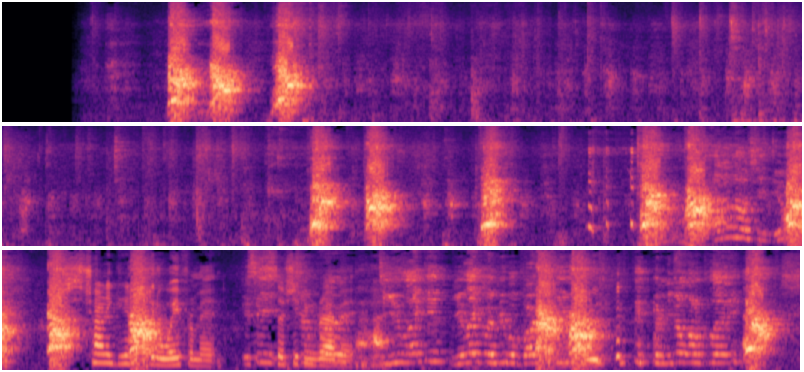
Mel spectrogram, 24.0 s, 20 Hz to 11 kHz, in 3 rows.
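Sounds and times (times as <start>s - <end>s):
puppy play-barking: 1.6s - 3.2s, 11.1s - 13.2s, 14.3s - 17.7s, 21.3s - 22.2s, 23.4s - 23.8s.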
